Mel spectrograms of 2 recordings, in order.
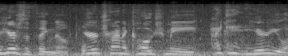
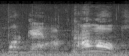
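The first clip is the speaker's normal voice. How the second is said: loud triumphant cheer; excited; 12 semitones higher, 4 dB louder than usual. Real, not acted. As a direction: celebrate loudly. Triumphant after underwater.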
